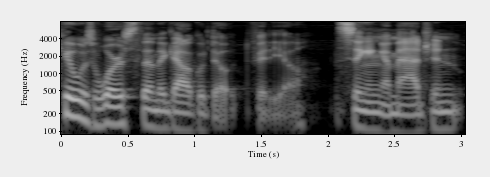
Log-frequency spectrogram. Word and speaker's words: Gal Gadot: that you know what her name is pronounced gal gadot i had no idea i was saying it from cal Godot for the longest time and then I watched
